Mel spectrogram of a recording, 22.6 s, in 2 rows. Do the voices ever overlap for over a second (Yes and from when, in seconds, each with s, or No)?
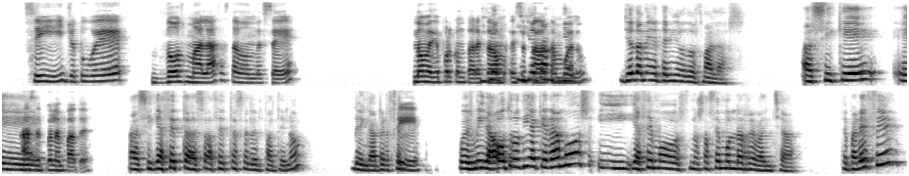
Yes, from 6.0 s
